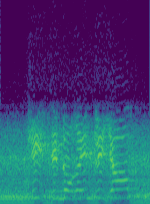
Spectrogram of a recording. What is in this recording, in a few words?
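German aircraft damaged mood low, speech; War Thunder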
